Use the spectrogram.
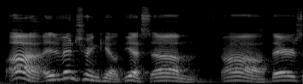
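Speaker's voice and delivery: light up as it comes back to you; crewman recalling. Acted. Crewman remembering an adventuring guild for the stranger, loud recognition. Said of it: "takes a minute and goes".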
